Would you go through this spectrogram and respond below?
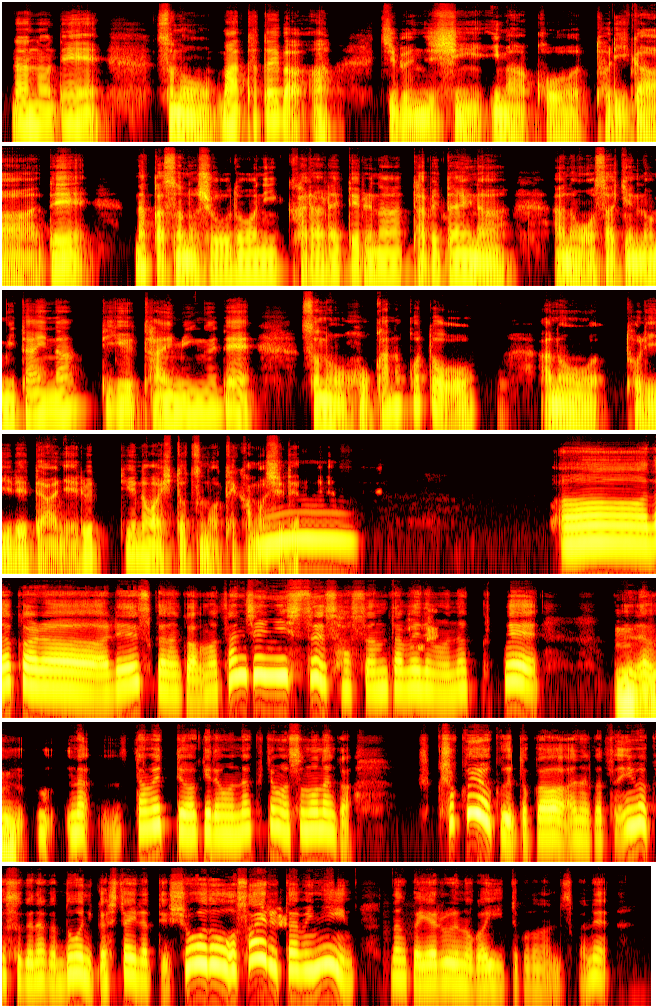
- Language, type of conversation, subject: Japanese, advice, ストレスで過食したり飲み過ぎたりしてしまう習慣をやめるには、どうすればよいですか？
- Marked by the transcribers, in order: in English: "トリガー"; distorted speech; unintelligible speech; static; other background noise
